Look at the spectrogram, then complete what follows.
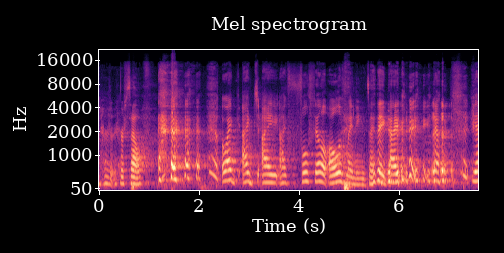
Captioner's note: chuckle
